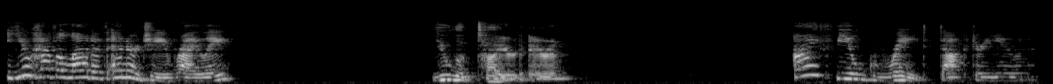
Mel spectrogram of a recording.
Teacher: Notice these statements with direct address. There is usually falling intonation and a pause before the name.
